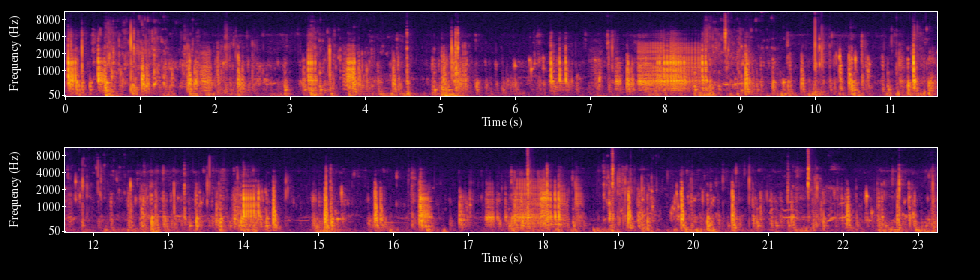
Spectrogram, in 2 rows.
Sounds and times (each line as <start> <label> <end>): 0.0 Canoeing 23.2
